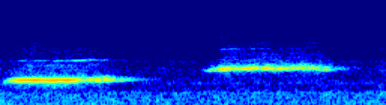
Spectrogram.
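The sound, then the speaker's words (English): A person whistles two clear notes alone: a lower tone held for about half a second, a brief gap, then a higher tone held slightly longer. “I can whistle two notes now, I believe.”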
